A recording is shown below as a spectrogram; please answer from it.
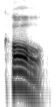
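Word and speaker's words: קל: Not cow like co o w but cow like call like k a l.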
